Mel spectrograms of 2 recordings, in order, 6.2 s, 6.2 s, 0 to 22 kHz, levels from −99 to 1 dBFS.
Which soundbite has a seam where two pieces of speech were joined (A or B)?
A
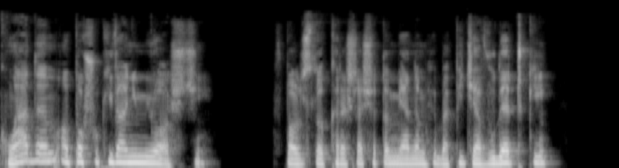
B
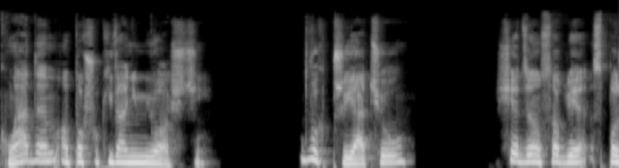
A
